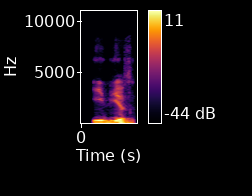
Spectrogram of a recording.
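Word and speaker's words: ἴδιος: palabra griega y Dios idios con acento en la i esir latina en acento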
